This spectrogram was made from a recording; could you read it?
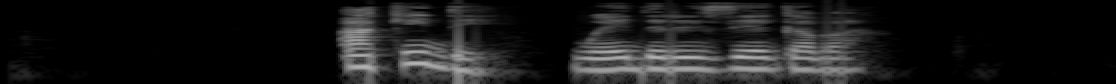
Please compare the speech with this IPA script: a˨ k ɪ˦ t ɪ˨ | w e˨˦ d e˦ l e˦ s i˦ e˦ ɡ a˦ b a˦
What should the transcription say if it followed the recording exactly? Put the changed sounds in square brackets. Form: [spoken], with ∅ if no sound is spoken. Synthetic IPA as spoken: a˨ k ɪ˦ [d] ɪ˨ | w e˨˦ d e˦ [ɾ] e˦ [z] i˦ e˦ ɡ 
